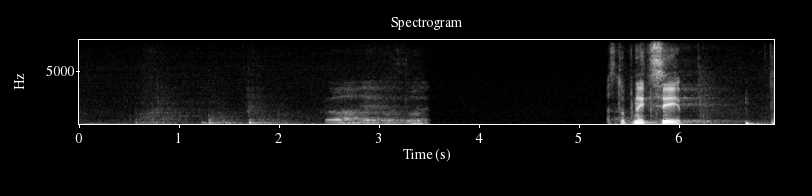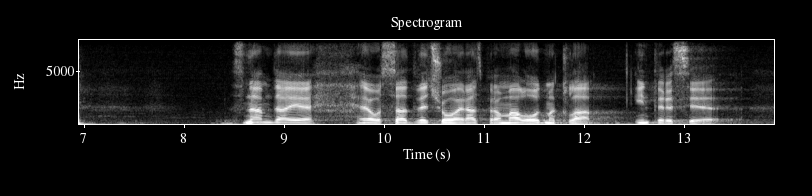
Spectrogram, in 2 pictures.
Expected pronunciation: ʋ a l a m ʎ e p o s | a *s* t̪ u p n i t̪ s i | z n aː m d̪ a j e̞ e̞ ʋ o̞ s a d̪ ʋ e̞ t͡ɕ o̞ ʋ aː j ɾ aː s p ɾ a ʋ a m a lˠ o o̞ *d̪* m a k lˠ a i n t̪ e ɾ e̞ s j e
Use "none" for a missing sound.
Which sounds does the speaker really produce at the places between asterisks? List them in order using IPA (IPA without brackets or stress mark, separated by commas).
s, d̪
